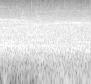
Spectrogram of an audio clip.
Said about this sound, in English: Zubac on the poster. Crowd loving it.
